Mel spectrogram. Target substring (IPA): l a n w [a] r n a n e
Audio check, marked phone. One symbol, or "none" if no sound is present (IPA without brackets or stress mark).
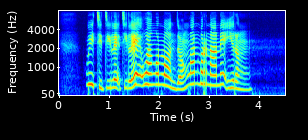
ə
